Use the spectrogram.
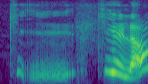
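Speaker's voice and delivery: qui est là, aigu et fort, affolé; professeur apeuré. Acted. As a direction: demande qui est là en tremblant. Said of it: "se mit à claquer des dents". (le professeur terrifié demande qui est là)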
